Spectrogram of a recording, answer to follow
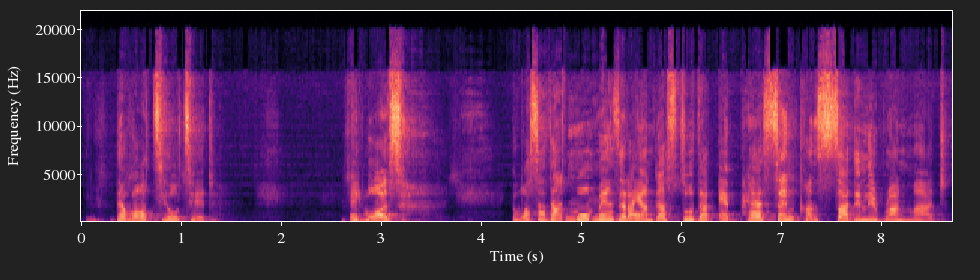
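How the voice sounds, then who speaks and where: A woman's voice: sits high, expressive, slow pace, long pauses. A woman with a Ghanaian accent playing a bitter, wounded wife in her thirties in a theatrical stage reading. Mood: stunned. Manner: theatrical, swinging from hushed to outcry. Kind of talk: dramatic stage monologue reading. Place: live stage at a literary festival.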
